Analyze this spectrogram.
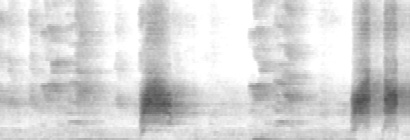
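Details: Harsh, high, scratchy bursts from a greater green leafbird looking for an opponent. Softer, lower chatter fills the pauses between the loud phrases.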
